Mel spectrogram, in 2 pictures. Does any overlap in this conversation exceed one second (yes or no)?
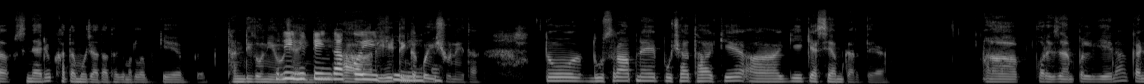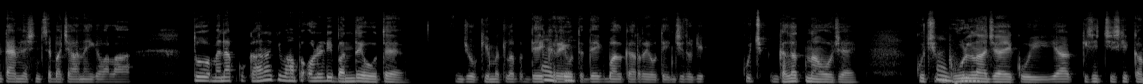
yes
